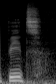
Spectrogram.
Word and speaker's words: Piet: father pete and uh in touch we pronounce it the same way basically pete but we write it p-i-e-t and as far as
